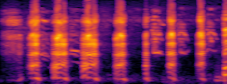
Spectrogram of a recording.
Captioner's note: laughing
